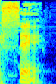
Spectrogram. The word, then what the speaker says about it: fait: So remember, final T is not pronounced. J'ai fait.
